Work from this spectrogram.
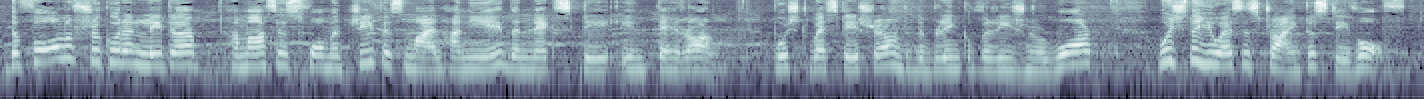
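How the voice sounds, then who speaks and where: A woman's voice: on the high side, normal speed, darkish tone. A woman reporter reading a scripted news report in a narrator's delivery.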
